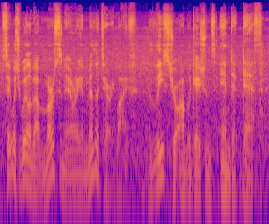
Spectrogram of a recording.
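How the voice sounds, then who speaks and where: Deep-toned grumbling adventurer man. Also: big pitch swings, brisk. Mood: grumbling, deadpan. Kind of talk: video game voice acting. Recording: loud background noise.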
